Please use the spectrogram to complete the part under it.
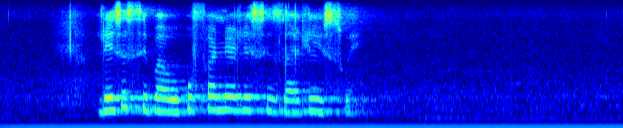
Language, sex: South Ndebele, female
